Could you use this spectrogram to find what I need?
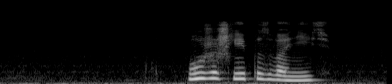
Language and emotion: Russian, sad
